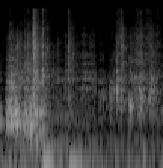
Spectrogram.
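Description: Hands working a small unfinished wooden box on a tabletop: a metal nut and washer turned by hand on its base, with light rubbing and scraping and a few small knocks.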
